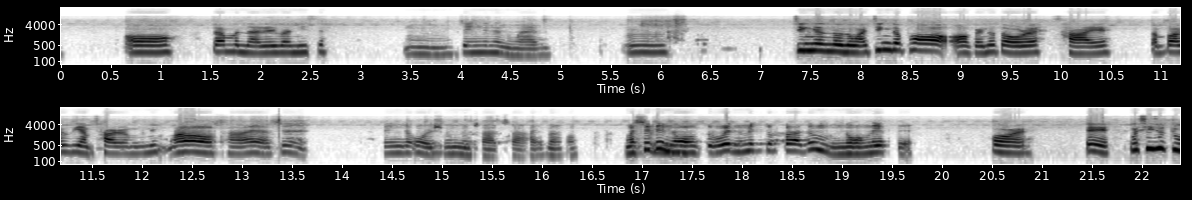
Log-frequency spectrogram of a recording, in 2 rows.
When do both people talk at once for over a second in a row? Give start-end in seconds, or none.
none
